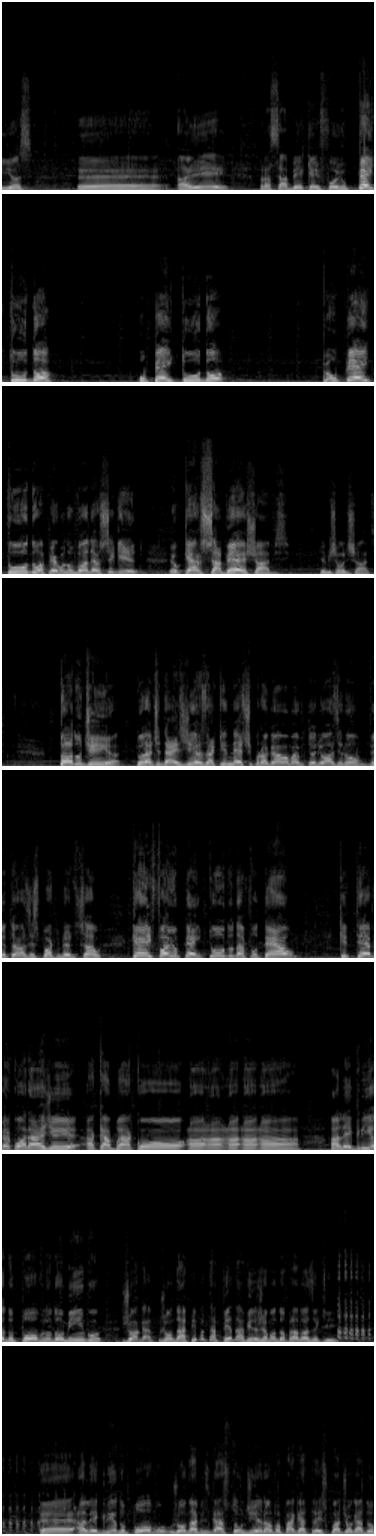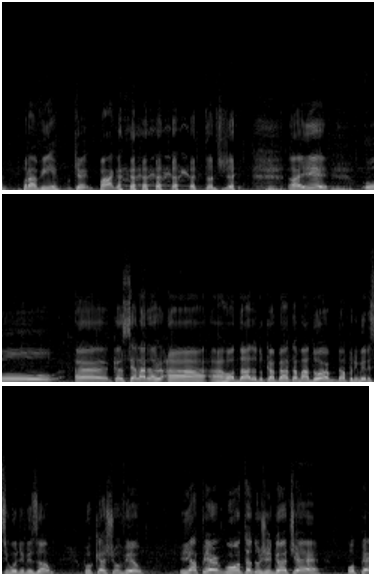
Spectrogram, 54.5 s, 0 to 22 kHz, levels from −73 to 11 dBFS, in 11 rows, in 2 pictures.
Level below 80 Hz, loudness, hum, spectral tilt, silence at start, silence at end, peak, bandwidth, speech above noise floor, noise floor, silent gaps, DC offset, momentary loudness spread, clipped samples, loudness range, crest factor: -58 dBFS; -25 LUFS; none; -5.5 dB/octave; 0 s; 0 s; -8 dBFS; 15 kHz; 30 dB; -54 dBFS; none; under 0.1%; 11 LU; under 0.1%; 5 LU; 18 dB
